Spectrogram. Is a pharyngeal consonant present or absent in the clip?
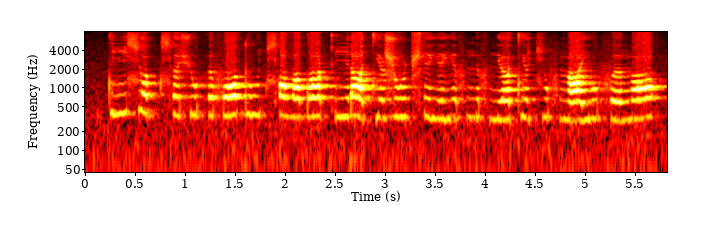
absent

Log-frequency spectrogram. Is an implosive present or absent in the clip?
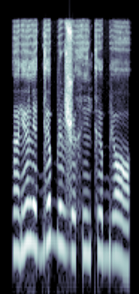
absent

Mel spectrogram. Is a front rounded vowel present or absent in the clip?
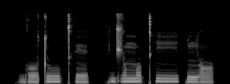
absent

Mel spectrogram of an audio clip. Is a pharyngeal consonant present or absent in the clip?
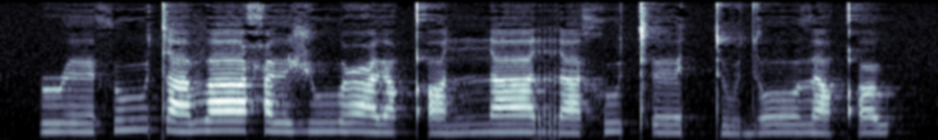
present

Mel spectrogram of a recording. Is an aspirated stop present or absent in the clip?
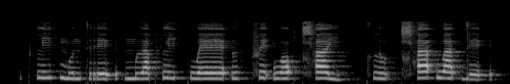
present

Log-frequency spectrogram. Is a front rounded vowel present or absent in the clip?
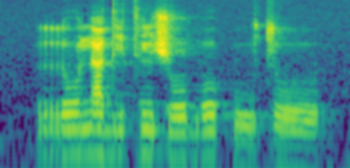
absent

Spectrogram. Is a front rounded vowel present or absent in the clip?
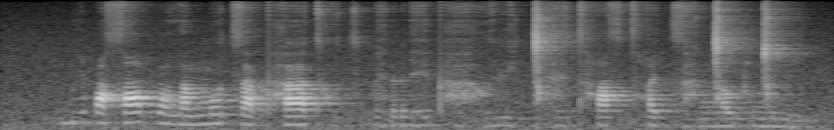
absent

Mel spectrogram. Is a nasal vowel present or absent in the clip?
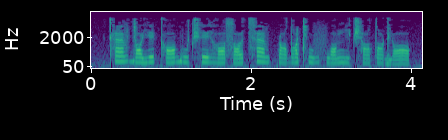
absent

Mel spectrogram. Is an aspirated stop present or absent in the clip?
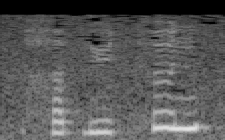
absent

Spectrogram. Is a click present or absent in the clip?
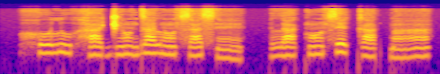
absent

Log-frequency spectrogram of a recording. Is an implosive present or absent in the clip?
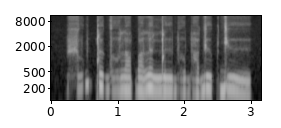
present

